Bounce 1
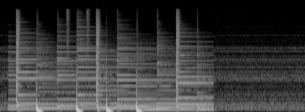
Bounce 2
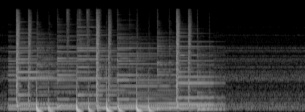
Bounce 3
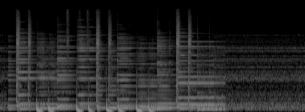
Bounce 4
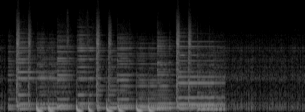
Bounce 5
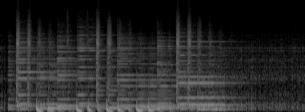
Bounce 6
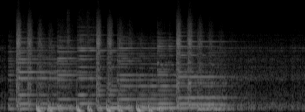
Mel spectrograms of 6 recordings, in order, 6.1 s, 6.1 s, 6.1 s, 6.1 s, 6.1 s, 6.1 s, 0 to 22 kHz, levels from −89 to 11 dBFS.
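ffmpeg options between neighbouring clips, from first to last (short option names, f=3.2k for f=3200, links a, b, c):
-af "highpass=65,aecho=1:1:237:0.447,volume=-3.5dB"
-af "equalizer=f=4.7k:w=1.7:g=8,areverse,acompressor=threshold=-32dB:ratio=5,areverse,volume=-4.5dB"
-af "highshelf=f=11k:g=-12,aeval=exprs='sgn(val(0))*max(abs(val(0))-0.00168,0)':c=same,volume=1.5dB"
-af "aecho=1:1:210|420|630|840|1050:0.355|0.17|0.0817|0.0392|0.0188"
-filter_complex "[0:a]asplit=2[a][b];[b]adelay=32,volume=-2.5dB[c];[a][c]amix=inputs=2:normalize=0,volume=-2.5dB"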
